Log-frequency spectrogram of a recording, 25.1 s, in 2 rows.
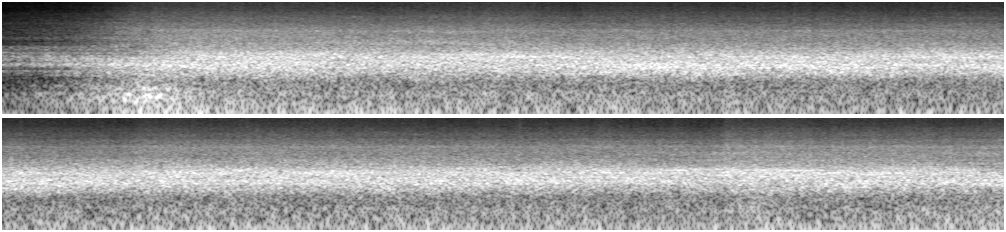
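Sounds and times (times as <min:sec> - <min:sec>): freight train wheels on rails: 0:00.0 - 0:25.0.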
